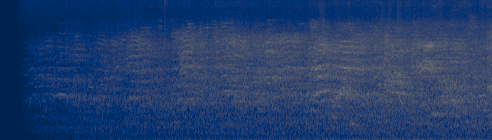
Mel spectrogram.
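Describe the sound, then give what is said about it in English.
A busy crowd of children shouting, laughing and chattering at a school, a dense, continuous din that swells slightly and stays loud throughout. “So much has changed, but the laughter and shouting from the kids brought some familiarity to the school.”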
